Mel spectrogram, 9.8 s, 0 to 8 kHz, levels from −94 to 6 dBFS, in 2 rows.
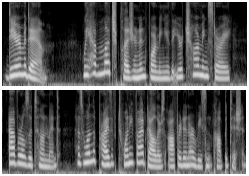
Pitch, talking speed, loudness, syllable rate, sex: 235 Hz, 170 wpm, -18 LUFS, 6.0 syllables/s, female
